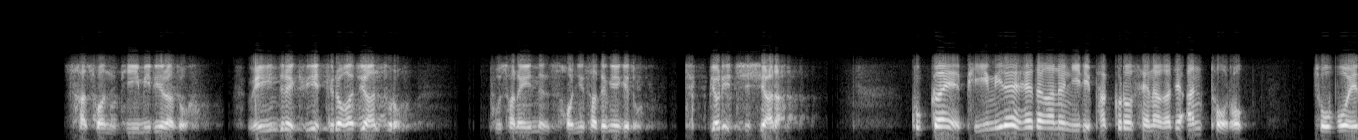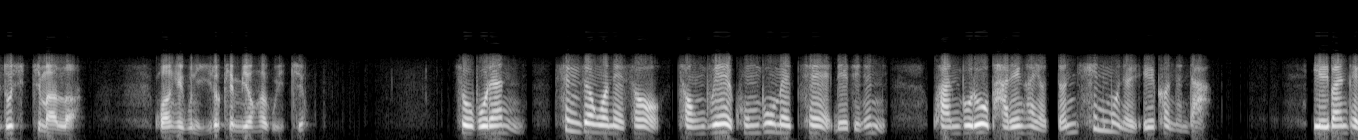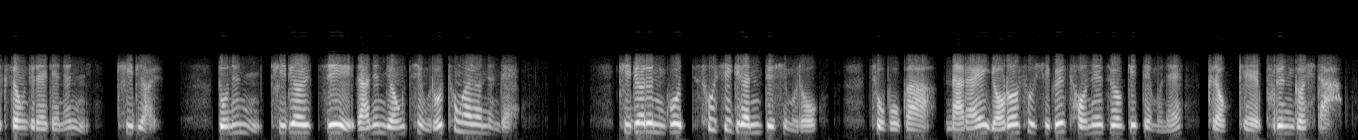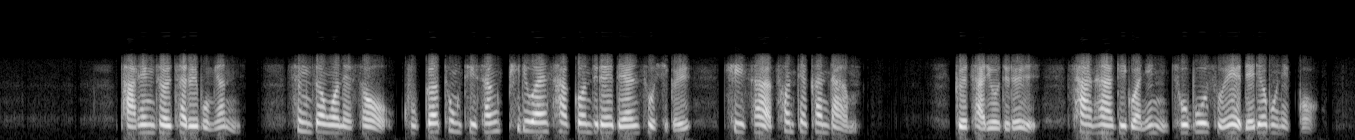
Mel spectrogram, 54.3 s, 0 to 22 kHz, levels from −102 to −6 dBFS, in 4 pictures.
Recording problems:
phone-call audio

